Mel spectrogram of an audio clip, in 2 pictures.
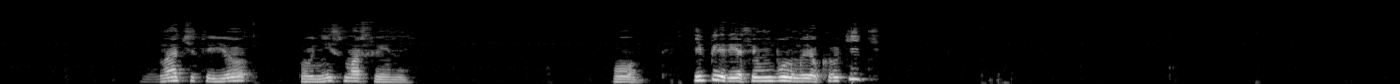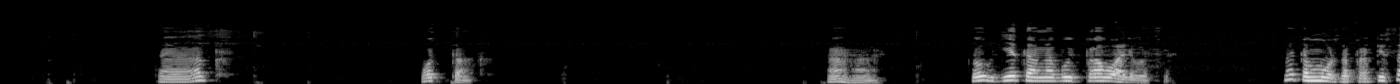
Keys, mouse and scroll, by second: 3.7-5.7 drag, 8.2-10.0 drag, 10.2-11.8 middle drag, 12.7-14.7 drag, 14.8-16.7 middle drag, 17.3-18.5 drag, 18.8 middle click, 20.9-22.2 drag, 22.4 middle click, 24.3-25.3 drag, 25.5-27.7 middle drag.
